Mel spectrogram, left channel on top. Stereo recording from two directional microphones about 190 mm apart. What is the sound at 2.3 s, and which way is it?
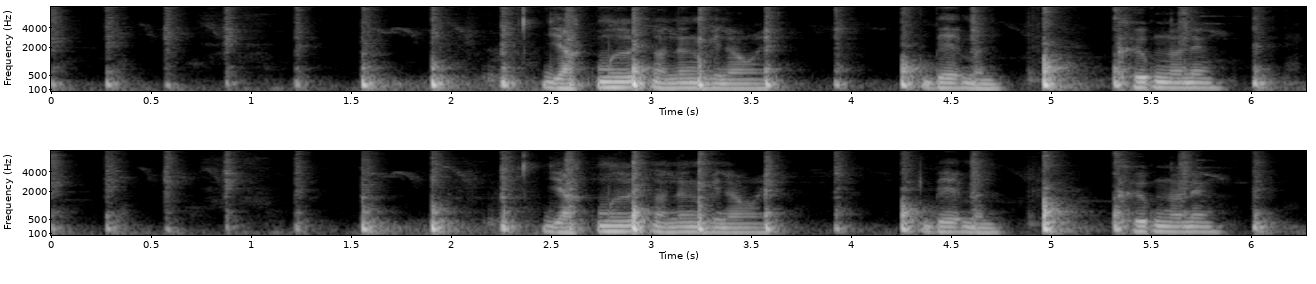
Speech, 25° left (ahead or behind).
